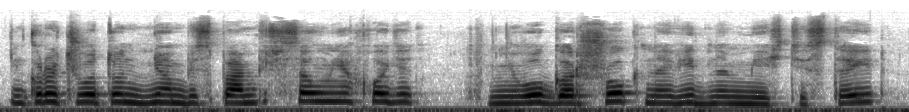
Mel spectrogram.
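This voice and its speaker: A woman's voice: a little high, fairly even intonation, fast talker, mellow. A young woman vlogger chatting casually with viewers while chewing her food, in a colloquial, easygoing way. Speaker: mukbang vlogger. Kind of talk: casual chat while eating.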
